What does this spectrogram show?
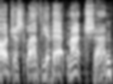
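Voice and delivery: attempted Scottish accent, coming out mostly Australian. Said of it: "that wasn't a good [name]".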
